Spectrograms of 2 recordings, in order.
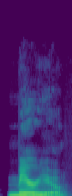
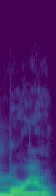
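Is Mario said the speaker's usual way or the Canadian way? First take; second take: Canadian; usual. First: It is said the Canadian way. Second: It is said the speaker's usual way.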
